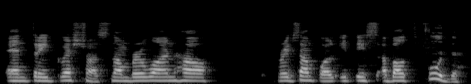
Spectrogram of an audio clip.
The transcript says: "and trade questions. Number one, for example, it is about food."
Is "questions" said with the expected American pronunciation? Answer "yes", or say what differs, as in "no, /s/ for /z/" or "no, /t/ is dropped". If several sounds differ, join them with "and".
no, /s/ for /z/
